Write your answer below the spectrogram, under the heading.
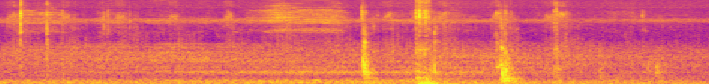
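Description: A few knocks and one loud low thump about three and a half seconds in, over a steady high drone of insects and a low rumble.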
